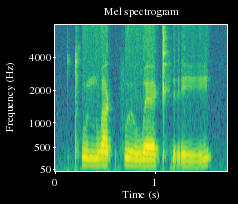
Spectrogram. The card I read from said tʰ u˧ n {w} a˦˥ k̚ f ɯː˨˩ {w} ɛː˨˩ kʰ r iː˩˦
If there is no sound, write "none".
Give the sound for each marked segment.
w, w

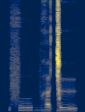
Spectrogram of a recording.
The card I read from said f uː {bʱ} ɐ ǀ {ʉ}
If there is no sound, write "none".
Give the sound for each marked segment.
bʱ, ʉ

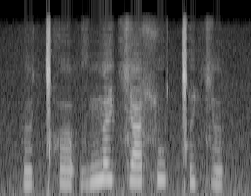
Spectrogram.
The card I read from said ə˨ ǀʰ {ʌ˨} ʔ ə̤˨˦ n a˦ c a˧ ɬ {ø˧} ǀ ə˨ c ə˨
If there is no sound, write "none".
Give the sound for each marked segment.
ʌ˨, u˧

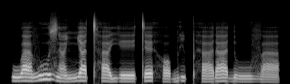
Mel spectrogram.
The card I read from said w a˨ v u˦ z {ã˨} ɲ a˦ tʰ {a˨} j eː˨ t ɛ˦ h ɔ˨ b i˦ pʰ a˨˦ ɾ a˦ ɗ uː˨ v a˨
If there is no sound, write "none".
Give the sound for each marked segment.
ã˨, a˨

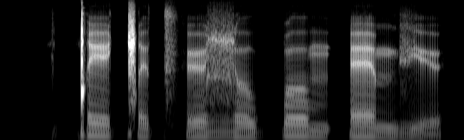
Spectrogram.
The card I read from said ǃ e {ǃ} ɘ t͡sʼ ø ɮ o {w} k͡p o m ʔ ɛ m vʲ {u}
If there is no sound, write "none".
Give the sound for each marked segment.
ǁ, w, ø

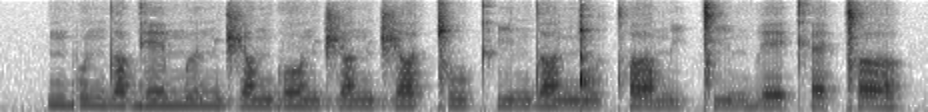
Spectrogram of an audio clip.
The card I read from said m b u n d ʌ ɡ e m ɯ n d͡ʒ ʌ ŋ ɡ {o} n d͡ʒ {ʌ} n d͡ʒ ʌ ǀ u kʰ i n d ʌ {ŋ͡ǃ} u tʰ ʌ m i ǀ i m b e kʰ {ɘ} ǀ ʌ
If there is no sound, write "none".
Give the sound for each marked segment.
o, ʌ, ŋ͡ǃ, ɛ

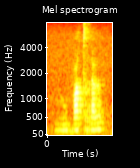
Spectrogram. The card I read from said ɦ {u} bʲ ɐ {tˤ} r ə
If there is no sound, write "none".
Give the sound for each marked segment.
u, tˤ

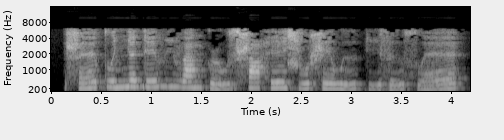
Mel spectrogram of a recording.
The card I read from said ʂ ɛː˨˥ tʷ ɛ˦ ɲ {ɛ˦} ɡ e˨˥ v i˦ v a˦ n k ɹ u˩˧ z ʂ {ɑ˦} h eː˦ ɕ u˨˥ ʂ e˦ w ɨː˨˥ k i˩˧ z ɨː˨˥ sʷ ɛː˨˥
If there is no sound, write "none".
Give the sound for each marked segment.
ɛ˦, ɑ˦

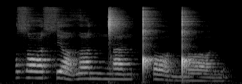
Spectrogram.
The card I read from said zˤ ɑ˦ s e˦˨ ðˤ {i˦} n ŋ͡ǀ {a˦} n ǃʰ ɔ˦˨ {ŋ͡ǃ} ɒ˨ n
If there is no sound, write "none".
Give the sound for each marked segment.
i˦, a˦, ŋ͡ǃ

